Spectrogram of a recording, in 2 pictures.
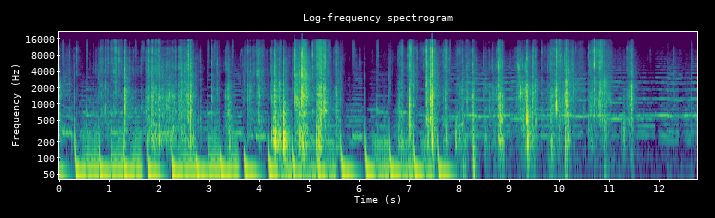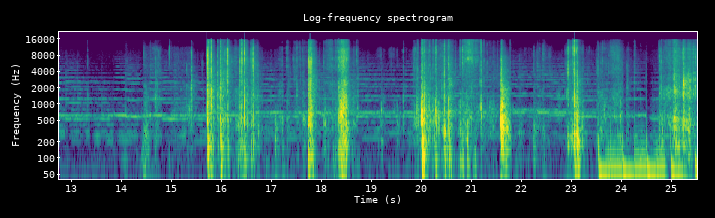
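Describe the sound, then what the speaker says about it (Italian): An IBM 300GL computer's shipping box being opened: a string of close crinkles, taps and dull thumps of cardboard and packing material, broken by quieter stretches with a steady tonal hum in the background. "Proviamo ad aprire il pacco"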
